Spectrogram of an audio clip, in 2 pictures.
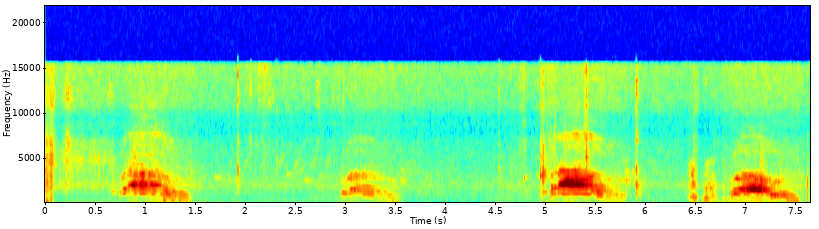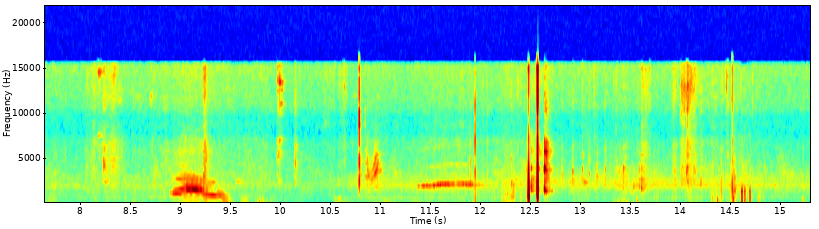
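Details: Domestic cat meowing five times at roughly two-second intervals, each call a drawn-out wail that rises and then falls, over a constant low hum, followed by a sharp clatter and a faint higher cry near the end.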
